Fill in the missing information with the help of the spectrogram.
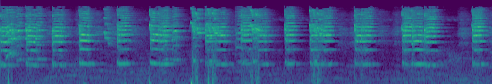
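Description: Moluccan red lories calling: a run of loud, shrill screeches, about two a second, each one short and ringing.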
